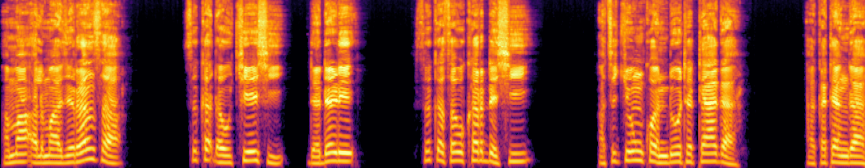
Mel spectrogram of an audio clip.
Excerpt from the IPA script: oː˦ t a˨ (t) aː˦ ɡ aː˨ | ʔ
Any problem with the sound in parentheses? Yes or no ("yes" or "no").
no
